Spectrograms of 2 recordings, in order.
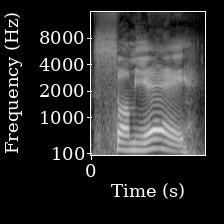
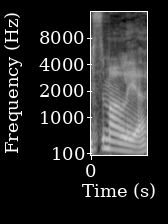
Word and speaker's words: sommelier: Sommelier. Yes, How'd she do? Good job. Very good. Practicing. Good job. Yes. Sommelier. Sommelier. Which is spelled sommelier. Sommelier. From Somalia.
